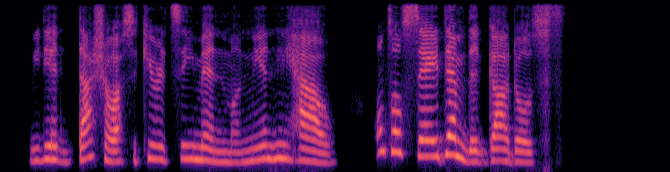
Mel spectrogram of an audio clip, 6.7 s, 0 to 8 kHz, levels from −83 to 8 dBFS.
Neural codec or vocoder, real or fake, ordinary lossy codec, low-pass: codec, 16 kHz in and 24 kHz out, 0.4 kbps, LongCat-Audio-Codec, fine tuned four codebook decoder; fake; none; 7.2 kHz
